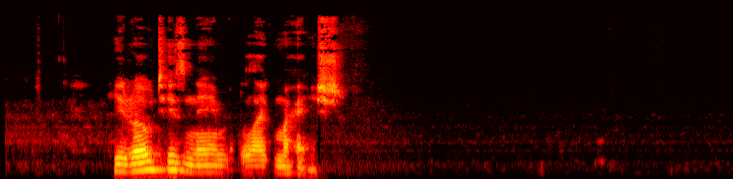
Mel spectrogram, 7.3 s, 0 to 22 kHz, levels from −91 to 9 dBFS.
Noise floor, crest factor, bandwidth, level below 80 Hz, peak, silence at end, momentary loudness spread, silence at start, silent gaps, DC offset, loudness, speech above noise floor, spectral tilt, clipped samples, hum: -77 dBFS; 24 dB; 16 kHz; -68 dBFS; -6 dBFS; 3.9 s; 9 LU; 1.15 s; none; under 0.1%; -24 LUFS; 53 dB; -4 dB/octave; under 0.1%; none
